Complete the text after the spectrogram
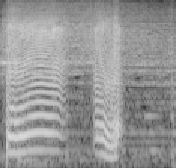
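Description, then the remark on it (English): Two loud, squeaky fart sounds with no talking: a long, steady, high-pitched toot, then a shorter one whose pitch dips and wobbles before it cuts off. “Look, this is how farts are formed every day.”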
